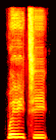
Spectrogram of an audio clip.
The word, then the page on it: 危机: wēi jī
